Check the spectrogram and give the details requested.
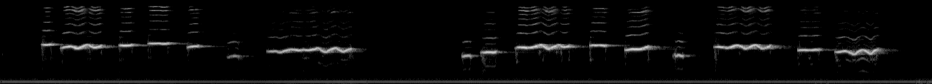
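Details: A pet bird kept indoors sings a whistled song that a viewer says their own cockatiel also sings. Bright, warbling whistles come in two long phrases of rising and falling notes over a faint steady low hum.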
